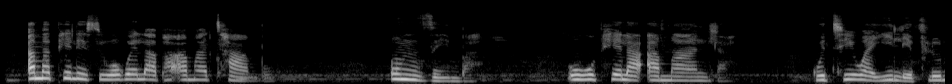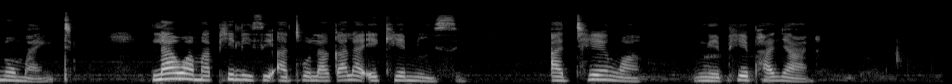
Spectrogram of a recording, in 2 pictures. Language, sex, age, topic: North Ndebele, female, 25-35, health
